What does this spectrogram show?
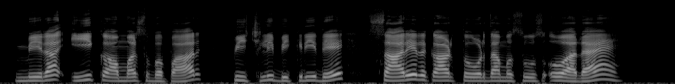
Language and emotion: Dogri, happy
